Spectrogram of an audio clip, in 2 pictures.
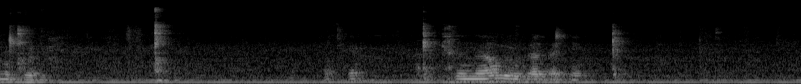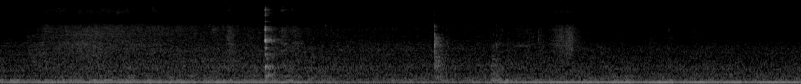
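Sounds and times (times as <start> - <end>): food sizzling in oil: 8.3 - 12.7.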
